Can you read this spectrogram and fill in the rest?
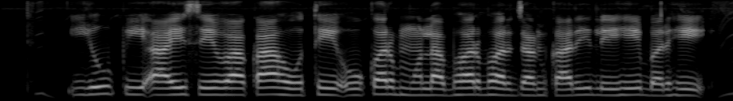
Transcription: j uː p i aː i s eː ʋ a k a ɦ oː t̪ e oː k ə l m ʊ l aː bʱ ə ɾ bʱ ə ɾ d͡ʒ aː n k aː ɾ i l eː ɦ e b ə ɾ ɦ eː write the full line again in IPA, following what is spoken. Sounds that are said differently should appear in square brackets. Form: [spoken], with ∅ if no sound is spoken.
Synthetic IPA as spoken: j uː p i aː i s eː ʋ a k a ɦ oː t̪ e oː k ə [ɾ] m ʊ l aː bʱ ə ɾ bʱ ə ɾ d͡ʒ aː n k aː ɾ i l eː ɦ e b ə ɾ ɦ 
